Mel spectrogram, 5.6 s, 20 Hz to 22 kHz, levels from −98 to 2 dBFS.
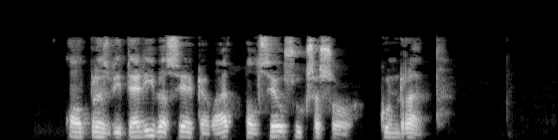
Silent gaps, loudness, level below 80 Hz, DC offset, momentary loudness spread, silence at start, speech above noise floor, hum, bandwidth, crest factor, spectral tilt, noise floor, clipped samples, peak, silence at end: none; -16 LUFS; -62 dBFS; under 0.1%; 10 LU; 0.7 s; 71 dB; none; 8 kHz; 18 dB; -2.5 dB/octave; -88 dBFS; under 0.1%; -2 dBFS; 1.15 s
